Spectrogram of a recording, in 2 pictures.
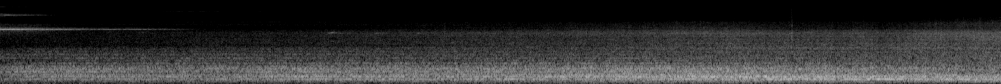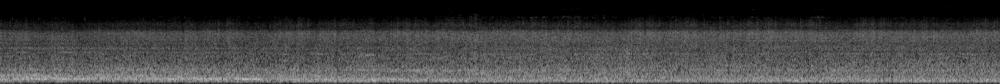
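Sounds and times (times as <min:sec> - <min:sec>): diesel locomotive engine drone: 0:00.0 - 0:20.0.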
